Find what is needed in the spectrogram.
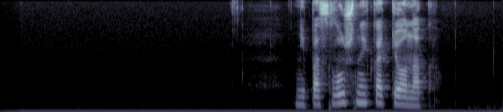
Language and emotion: Russian, angry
